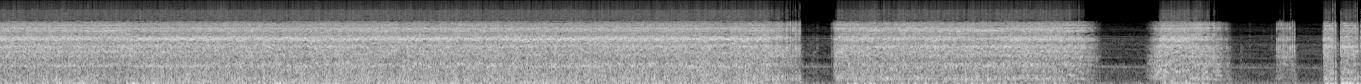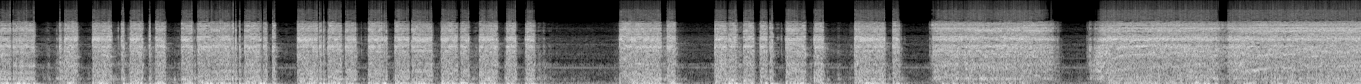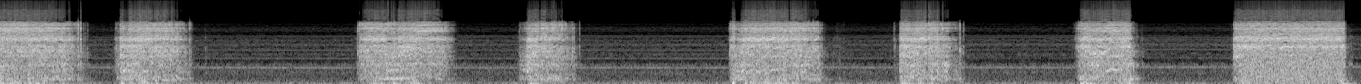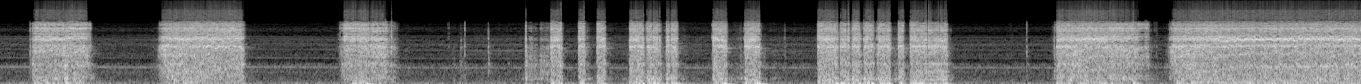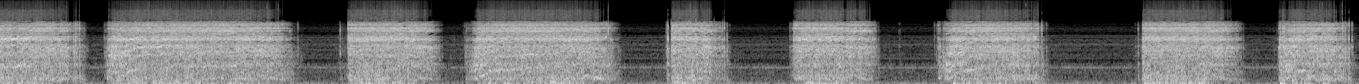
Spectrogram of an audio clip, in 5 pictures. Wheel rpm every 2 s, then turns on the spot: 230, 220, 220, 200, 130, 110, 20, 20, 20, 20, 20, 70, 110, 150, 20, 40, 10, 40, 10, 40, 80, 60, 10, 10, 20, 30, 120, 130, 110, 90, 40, 40, 40, 50.
14-22 46-50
